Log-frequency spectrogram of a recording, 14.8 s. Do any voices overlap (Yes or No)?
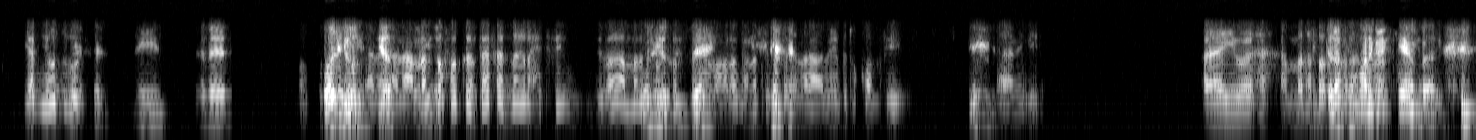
Yes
